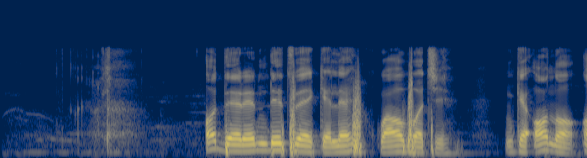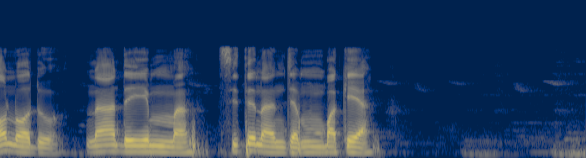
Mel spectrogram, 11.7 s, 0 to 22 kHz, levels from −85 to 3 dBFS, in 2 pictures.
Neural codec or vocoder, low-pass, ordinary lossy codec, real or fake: none; 7.2 kHz; none; real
